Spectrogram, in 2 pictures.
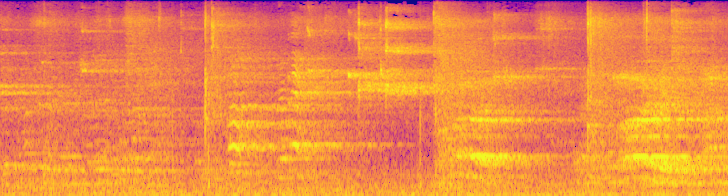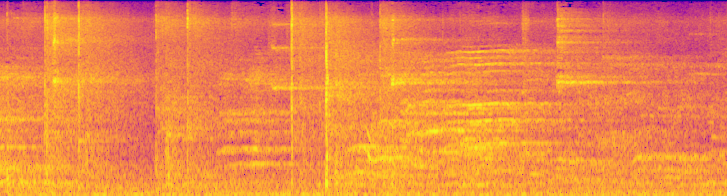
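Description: Badminton rally: sharp racket-on-shuttlecock hits at irregular intervals, the sharpest about ten and a half seconds in, over voices echoing in a large sports hall.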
